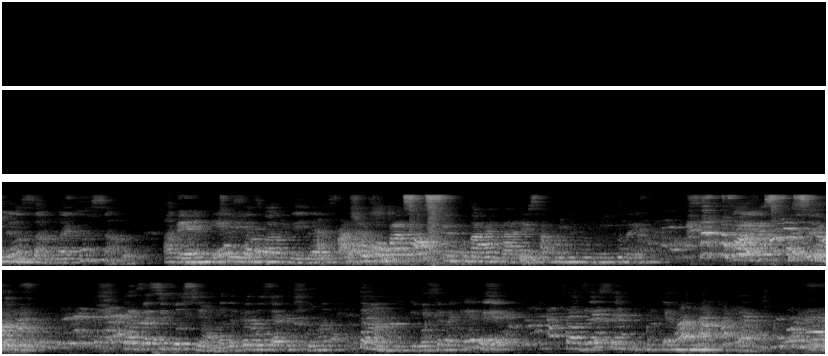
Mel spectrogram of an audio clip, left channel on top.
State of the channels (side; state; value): left; silent; digital silence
